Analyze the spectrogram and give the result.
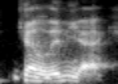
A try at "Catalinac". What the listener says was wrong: It's Catalinac. As it's spelled, it's exactly how it's spelled. I think you put 2 I's into that.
